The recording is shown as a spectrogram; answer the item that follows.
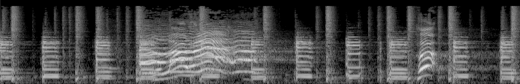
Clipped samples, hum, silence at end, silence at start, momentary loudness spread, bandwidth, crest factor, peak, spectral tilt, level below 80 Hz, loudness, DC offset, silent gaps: under 0.1%; none; 0 s; 0 s; 12 LU; 16.5 kHz; 16 dB; 0 dBFS; -1 dB/octave; -54 dBFS; -13 LUFS; under 0.1%; none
